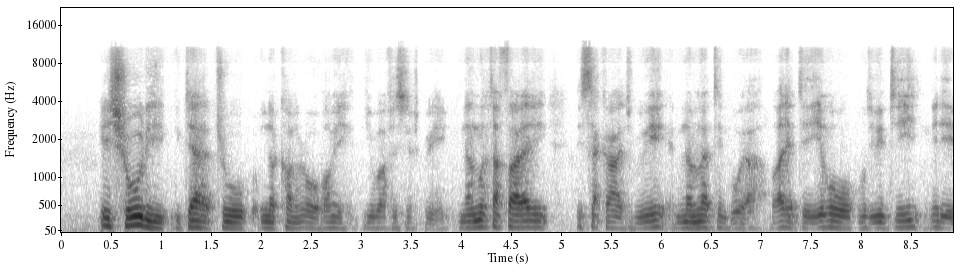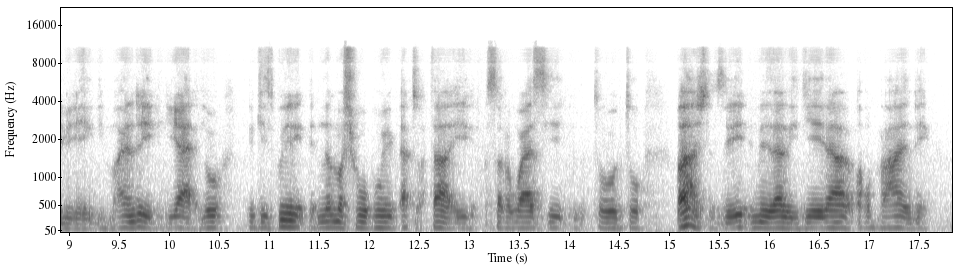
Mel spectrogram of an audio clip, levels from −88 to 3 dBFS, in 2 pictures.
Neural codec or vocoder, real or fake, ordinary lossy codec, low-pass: codec, 16 kHz in and 24 kHz out, 0.6 kbps, FocalCodec, streaming, 2048 codes; fake; Opus, 32 kbps; 10.8 kHz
